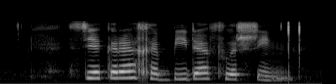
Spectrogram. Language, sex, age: Afrikaans, female, 20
